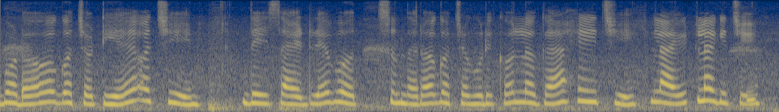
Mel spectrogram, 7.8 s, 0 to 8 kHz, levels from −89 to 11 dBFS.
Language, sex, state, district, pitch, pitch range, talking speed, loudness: Odia, female, Odisha, Malkangiri, 245 Hz, 225-265 Hz, 115 wpm, -12 LUFS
